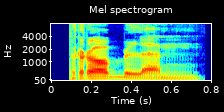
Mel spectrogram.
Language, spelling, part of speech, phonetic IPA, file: Polish, problem, noun, [ˈprɔblɛ̃m], Pl-problem.ogg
